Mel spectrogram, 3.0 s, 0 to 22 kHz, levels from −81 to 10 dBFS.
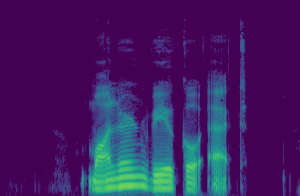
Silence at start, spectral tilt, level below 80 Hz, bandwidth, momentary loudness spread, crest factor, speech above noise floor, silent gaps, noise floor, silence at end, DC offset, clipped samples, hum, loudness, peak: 0.9 s; -9 dB/octave; -50 dBFS; 11 kHz; 10 LU; 16 dB; 59 dB; none; -74 dBFS; 0.75 s; under 0.1%; under 0.1%; none; -15 LUFS; -2 dBFS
